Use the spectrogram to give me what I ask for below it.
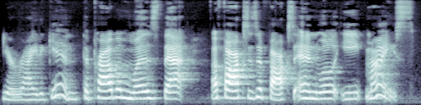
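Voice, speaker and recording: A woman storyteller and teacher reading aloud to children expressively, with deliberate phrasing. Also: a little high, fairly bright tone.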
